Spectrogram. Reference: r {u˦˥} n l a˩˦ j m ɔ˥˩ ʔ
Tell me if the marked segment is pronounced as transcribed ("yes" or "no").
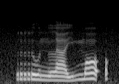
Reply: no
